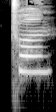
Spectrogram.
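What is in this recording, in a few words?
"chun", pinyin, first tone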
